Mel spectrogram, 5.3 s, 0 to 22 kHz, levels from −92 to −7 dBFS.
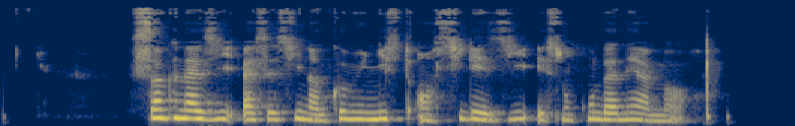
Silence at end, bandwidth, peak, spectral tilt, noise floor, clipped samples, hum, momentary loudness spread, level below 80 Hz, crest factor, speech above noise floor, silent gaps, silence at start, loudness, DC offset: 0.55 s; 17 kHz; -8 dBFS; -4 dB/octave; -72 dBFS; under 0.1%; none; 11 LU; -72 dBFS; 20 dB; 47 dB; none; 0.9 s; -26 LUFS; under 0.1%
